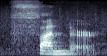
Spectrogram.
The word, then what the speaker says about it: thunder: For thunder, again, we have another TH. Let's practice airflow coming out. So our tongue is out, we're blowing thunder.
